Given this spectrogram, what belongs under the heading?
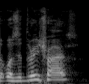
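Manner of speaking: ordinary talk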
